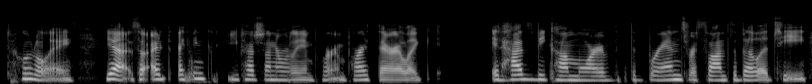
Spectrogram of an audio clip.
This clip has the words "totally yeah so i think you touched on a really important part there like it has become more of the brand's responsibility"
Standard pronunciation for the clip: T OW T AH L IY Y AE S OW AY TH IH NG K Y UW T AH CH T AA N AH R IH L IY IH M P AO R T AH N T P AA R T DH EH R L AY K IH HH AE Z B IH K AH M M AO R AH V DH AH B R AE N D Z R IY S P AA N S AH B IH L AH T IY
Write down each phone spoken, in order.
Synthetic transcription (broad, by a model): T OW T L IY Y AE S OW AY TH IH NG K Y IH T AH CH T N AH R IH L IY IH M P AO R T N P AA R T DH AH R L AY K IH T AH Z B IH K AH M M AO R AH V DH AH B R AE N D Z R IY S P AA N S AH B IH L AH T IY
